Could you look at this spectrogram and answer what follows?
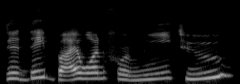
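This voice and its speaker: A woman's voice: sits high, lively intonation, slow, dry recording, clean studio sound. Woman voicing a lazy, drawling male bulldog. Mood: amazed, doubtful. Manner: drawling, sluggish delivery. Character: lazy, bored, slow-talking male bulldog, laid-back and skeptical. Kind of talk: children's storybook character voice.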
